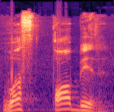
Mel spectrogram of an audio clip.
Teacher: و استبر، واو پر زبر ہے، استبر صاد ساکن کے ساتھ ملائیں گے، درمیان میں سے الف یعنی حمزہ کو حذف کیا جائے گا۔ را ساکن ما قبل با کے نیچے زیر، را ساکن کو باریک کر کے پڑھا جائے گا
